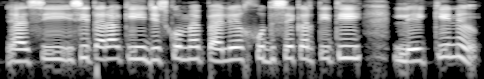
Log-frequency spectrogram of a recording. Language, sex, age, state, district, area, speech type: Urdu, female, 30-45, Uttar Pradesh, Lucknow, rural, spontaneous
